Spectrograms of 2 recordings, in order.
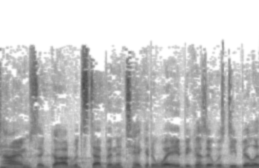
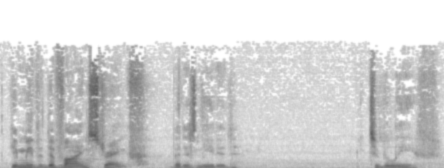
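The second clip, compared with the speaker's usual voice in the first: paraphrased prayer; 4 dB quieter than usual. Acted. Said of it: "what could have been said here is".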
